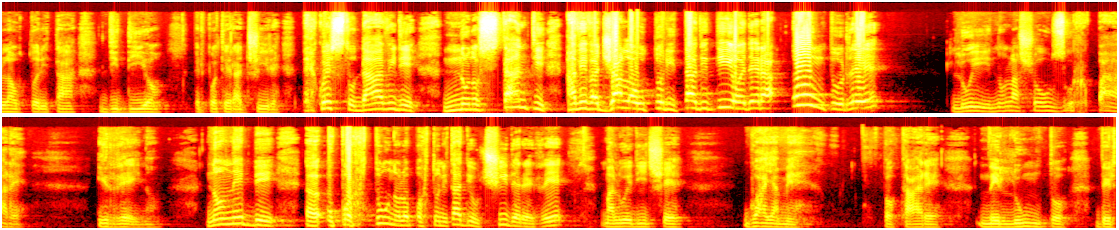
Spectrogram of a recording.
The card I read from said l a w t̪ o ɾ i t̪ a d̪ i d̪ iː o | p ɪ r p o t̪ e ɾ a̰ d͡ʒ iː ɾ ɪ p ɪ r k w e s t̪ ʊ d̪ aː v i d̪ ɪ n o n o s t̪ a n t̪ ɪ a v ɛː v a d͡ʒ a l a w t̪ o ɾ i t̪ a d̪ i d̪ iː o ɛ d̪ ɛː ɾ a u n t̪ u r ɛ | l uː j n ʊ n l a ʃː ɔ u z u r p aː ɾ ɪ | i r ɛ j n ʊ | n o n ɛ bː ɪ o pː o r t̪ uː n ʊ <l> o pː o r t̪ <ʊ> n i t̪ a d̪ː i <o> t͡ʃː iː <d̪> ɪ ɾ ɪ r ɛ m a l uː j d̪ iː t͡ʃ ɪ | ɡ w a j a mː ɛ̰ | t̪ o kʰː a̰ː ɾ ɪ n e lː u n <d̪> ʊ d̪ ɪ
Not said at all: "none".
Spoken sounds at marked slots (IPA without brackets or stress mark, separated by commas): l, u, u, d̪, t̪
